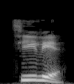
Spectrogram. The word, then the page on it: 激烈: Chinese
